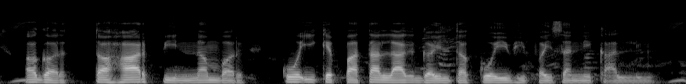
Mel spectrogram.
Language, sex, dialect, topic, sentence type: Bhojpuri, male, Southern / Standard, banking, statement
